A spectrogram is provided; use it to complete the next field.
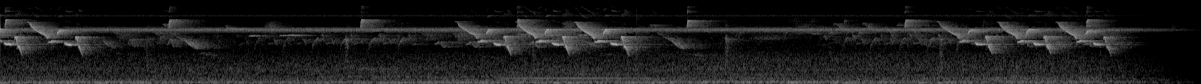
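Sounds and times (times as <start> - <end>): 
wren singing: 0.0 - 12.0.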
